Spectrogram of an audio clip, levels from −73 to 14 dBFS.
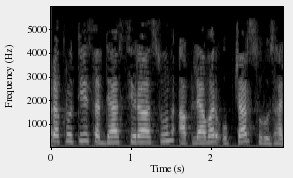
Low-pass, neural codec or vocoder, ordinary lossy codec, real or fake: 5.4 kHz; none; MP3, 32 kbps; real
